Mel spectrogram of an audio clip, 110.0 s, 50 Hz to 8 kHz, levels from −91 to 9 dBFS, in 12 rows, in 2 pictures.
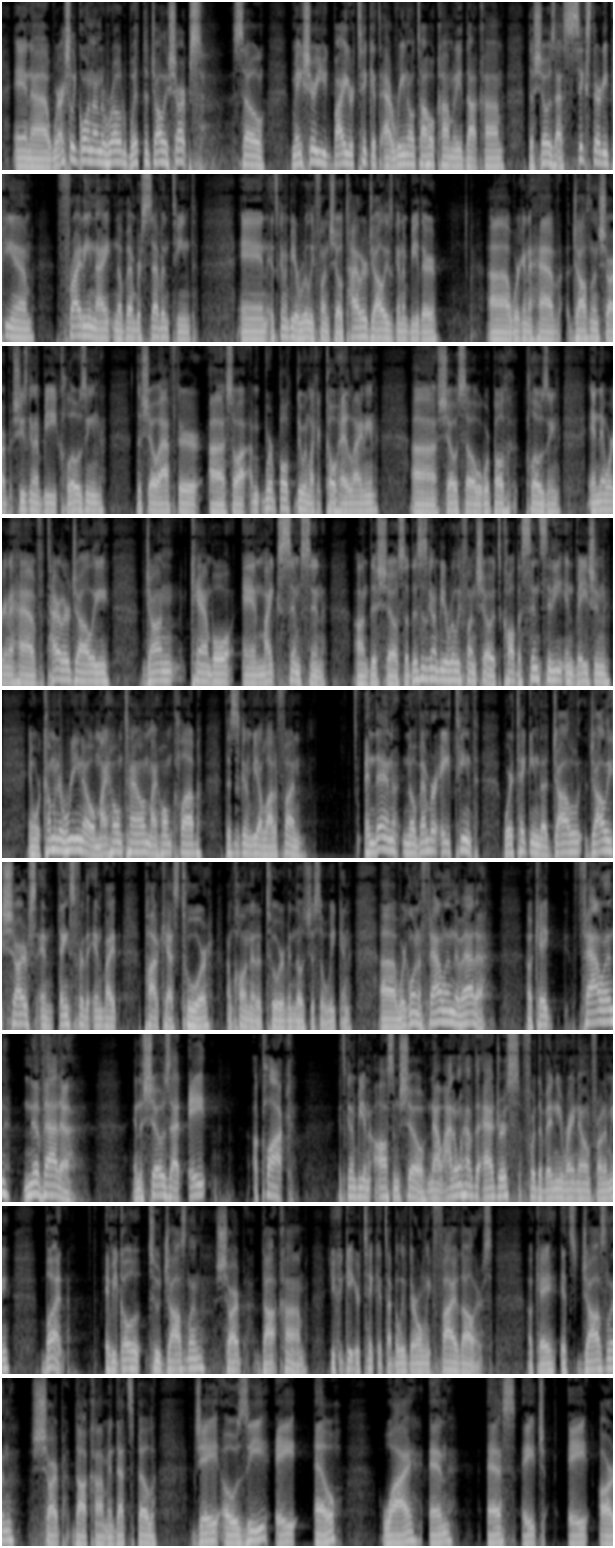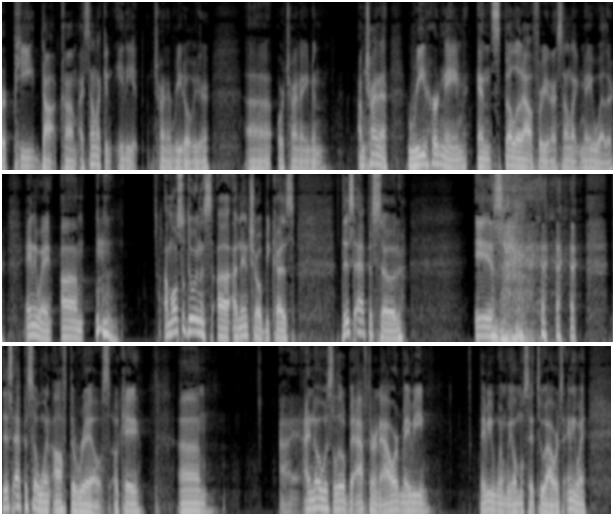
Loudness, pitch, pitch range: -22 LUFS, 100 Hz, 90-115 Hz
